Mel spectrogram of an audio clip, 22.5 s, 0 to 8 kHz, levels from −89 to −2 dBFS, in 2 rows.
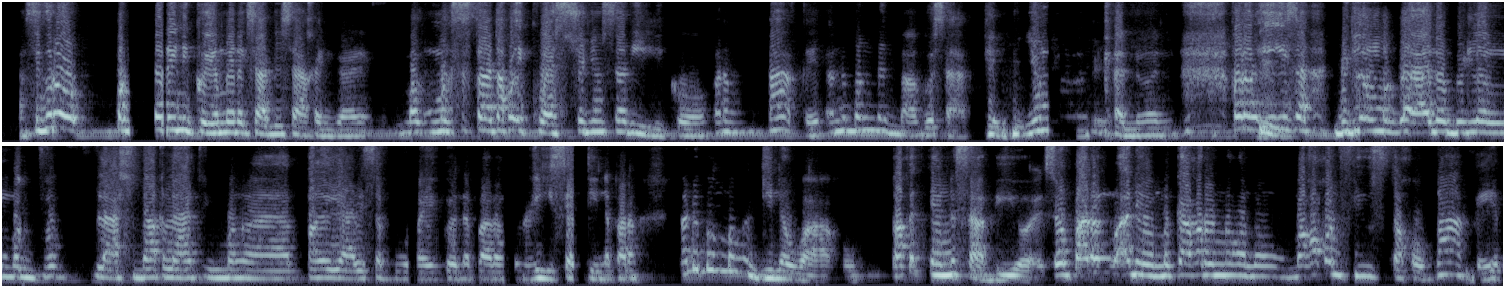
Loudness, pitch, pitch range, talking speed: -28 LUFS, 210 Hz, 165-240 Hz, 170 wpm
